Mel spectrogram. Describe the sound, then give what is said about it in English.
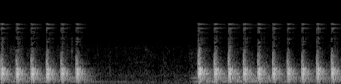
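Quick, firm knocking by Clark Kent on the door of room 911 at the Marlborough Hotel in Marsden City: a run of about six raps, a short pause, then a longer, steady burst of rapid knocks, fairly loud with no voices. “Roebling aboard a Metropolis-bound train to room 911 at the Marlborough Hotel in Marsden City, Clark Kent was about to knock at the door when suddenly he blanched.”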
